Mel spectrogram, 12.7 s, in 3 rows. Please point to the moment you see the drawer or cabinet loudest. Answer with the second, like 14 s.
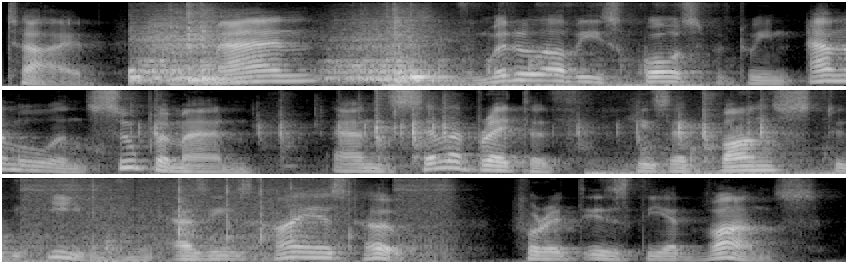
2 s.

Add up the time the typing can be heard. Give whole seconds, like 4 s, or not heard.
6 s.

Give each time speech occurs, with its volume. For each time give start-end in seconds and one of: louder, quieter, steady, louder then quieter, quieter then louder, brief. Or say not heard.
0.0-12.4 steady.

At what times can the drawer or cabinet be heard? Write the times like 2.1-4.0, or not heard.
0.6-2.2.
